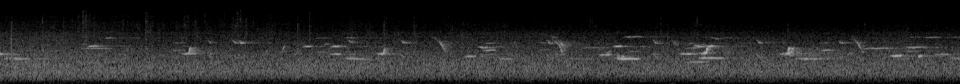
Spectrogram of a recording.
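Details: Bellbirds in a coastal dawn chorus, with song and calls: many clear whistled notes and short upward slurs from several birds overlap and repeat irregularly over a steady background hiss.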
